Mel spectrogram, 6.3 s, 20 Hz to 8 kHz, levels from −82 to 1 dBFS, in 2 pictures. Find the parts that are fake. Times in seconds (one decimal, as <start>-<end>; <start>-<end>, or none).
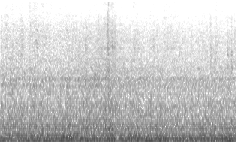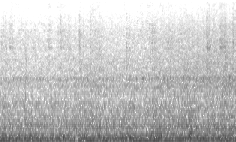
1.0-4.8; 5.2-6.3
